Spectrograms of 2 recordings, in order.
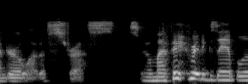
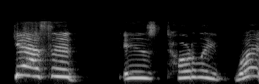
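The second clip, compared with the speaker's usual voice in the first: put-on baffled, confused yelling, pitched very high; 10 semitones higher than usual. Retelling an angry woman's reply to a calm colleague, retelling a confused yell. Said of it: "still yelling".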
